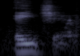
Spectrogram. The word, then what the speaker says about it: Achane: I gotta make sure I pronounce it properly. Achane.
